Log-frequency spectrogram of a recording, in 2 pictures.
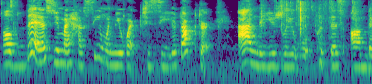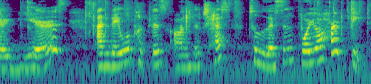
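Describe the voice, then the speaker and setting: A young woman with a bright, fairly high voice teaches small children. She speaks slowly in an exaggerated sing-song way, as in story time. It is recorded in a room at home with light background noise. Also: poor audio. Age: young adult. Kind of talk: children's lesson, asking questions and praising answers.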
